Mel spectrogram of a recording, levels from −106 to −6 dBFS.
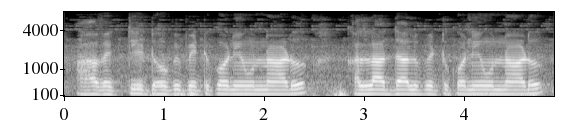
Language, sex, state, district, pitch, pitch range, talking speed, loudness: Telugu, male, Telangana, Mahabubabad, 140 Hz, 140-145 Hz, 100 wpm, -15 LUFS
